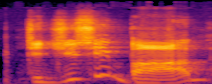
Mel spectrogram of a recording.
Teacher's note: we get some palatalization of this D at the end of the word did. Because there's phonemically, we can presume there's a yod that follows it for you at the beginning of the next word.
